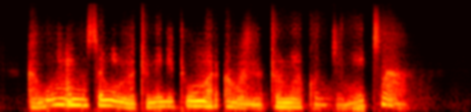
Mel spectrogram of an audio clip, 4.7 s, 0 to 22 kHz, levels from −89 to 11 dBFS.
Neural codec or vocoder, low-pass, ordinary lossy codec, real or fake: codec, 44.1 kHz, 0.9 kbps, DAC; 19.8 kHz; none; fake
